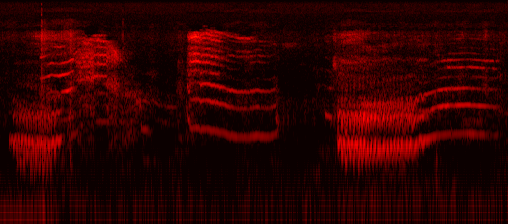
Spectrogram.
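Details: Ragdoll kittens meowing while waiting for breakfast indoors; two high, slightly falling mews about a second apart, with a low household hum underneath.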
